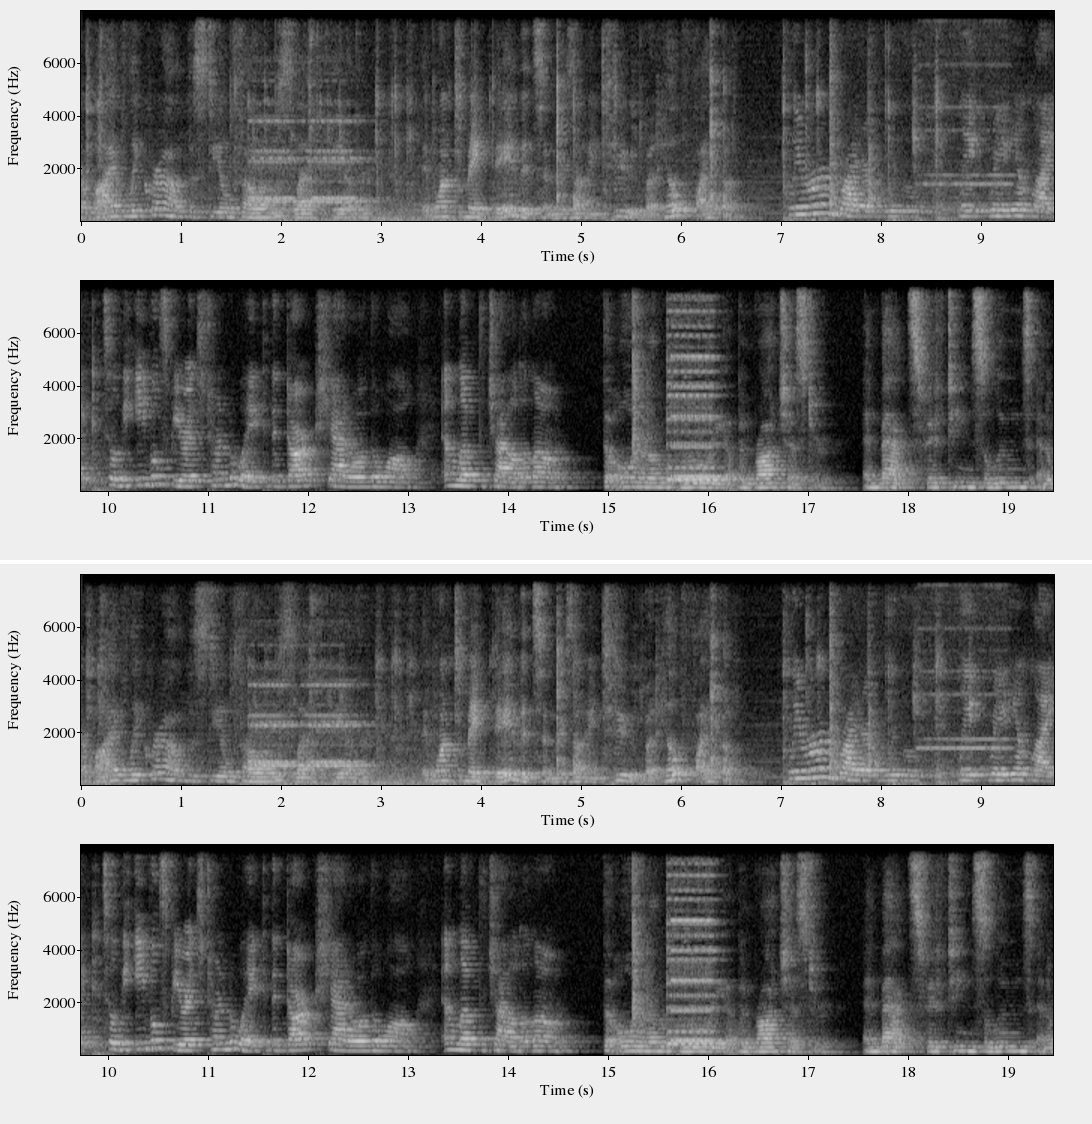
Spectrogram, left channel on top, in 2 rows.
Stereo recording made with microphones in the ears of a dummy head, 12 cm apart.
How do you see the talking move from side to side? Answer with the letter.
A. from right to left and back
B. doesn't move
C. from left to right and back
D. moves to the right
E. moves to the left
C.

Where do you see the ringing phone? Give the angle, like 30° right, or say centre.
10° right.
